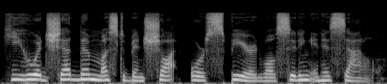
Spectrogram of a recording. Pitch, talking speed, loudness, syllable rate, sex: 190 Hz, 245 wpm, -17 LUFS, 5.5 syllables/s, female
